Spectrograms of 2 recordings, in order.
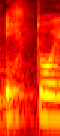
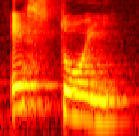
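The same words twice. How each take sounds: First: The S is breathed out like an H. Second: The S is pronounced as a clear S.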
